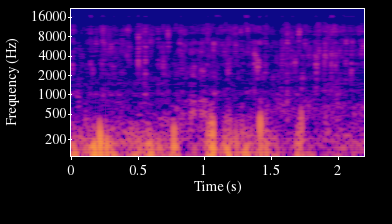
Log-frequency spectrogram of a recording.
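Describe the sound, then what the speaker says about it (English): Water trickles and splashes down an antenna line in an irregular patter of small drips and runs, fairly quiet and close. "that water's coming down, just running straight down the antenna line"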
